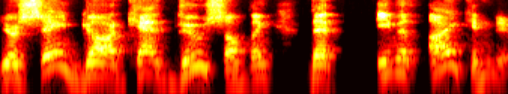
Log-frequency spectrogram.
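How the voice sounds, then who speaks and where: Very wide pitch swings along with vocal fry. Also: man. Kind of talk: teaching talk with anecdote. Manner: fast; animated.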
